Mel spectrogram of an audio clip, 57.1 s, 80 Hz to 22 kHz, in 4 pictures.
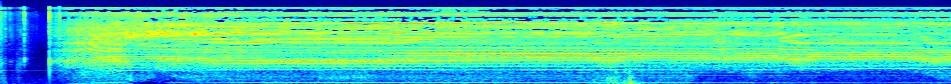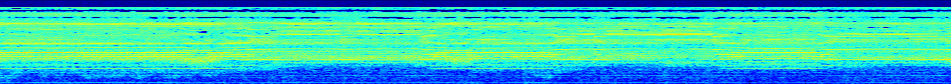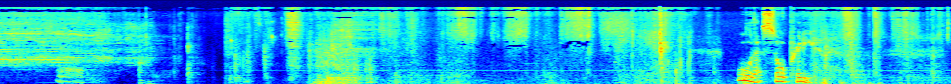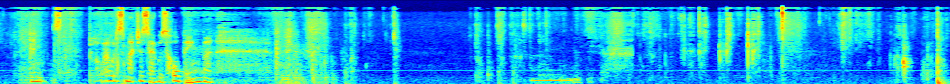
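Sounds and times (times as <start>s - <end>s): electric blower motor whine: 0.8s - 30.9s.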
